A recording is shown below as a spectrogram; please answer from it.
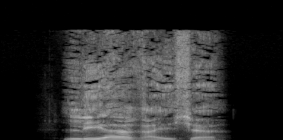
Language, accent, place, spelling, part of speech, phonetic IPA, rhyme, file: German, Germany, Berlin, lehrreiche, adjective, [ˈleːɐ̯ˌʁaɪ̯çə], -eːɐ̯ʁaɪ̯çə, De-lehrreiche.ogg
- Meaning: inflection of lehrreich: 1. strong/mixed nominative/accusative feminine singular 2. strong nominative/accusative plural 3. weak nominative all-gender singular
